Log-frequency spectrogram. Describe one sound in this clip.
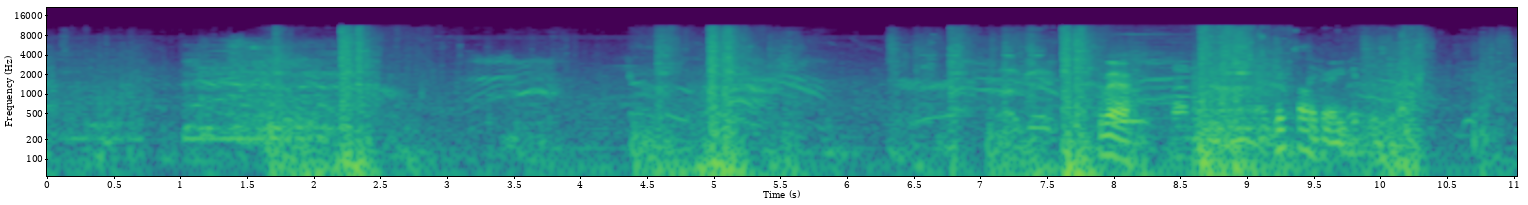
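Swords clash and clang in a battle.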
